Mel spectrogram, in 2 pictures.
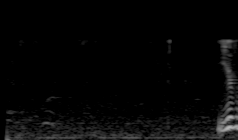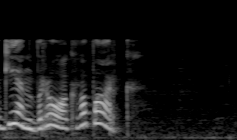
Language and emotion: Russian, positive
